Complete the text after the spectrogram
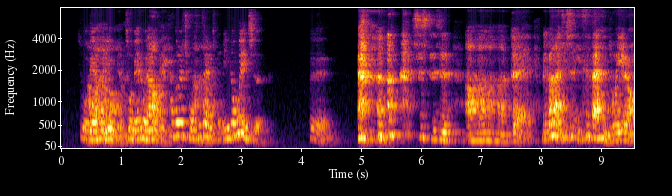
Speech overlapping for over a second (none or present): present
